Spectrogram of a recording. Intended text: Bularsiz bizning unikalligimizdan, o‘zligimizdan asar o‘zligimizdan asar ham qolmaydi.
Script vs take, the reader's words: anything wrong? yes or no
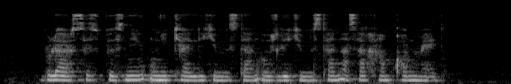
yes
